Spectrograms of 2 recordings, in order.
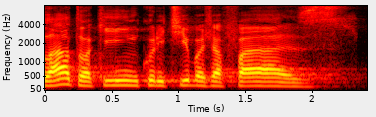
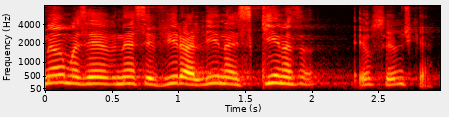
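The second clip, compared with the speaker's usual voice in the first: higher-pitched mock back-and-forth; retold insistence; 7 semitones higher than usual. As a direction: re-enact a polite brush-off, pitched up. Retold back-and-forth about directions.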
